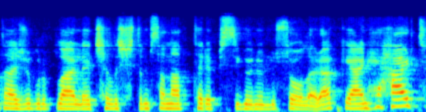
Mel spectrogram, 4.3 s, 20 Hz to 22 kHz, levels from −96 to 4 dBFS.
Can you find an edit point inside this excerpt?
no; 0 cuts

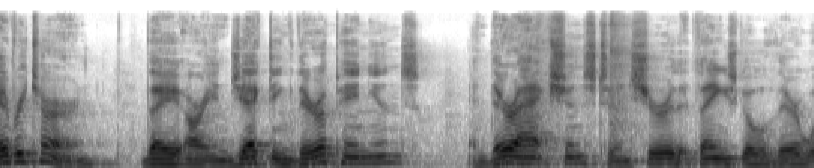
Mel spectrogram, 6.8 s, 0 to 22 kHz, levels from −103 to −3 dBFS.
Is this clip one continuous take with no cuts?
yes; 0 cuts

